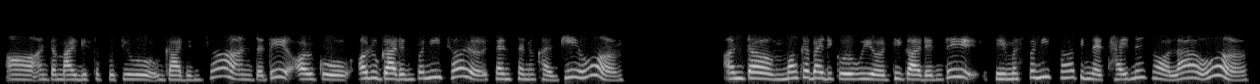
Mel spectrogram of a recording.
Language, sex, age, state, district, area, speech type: Nepali, female, 18-30, West Bengal, Darjeeling, rural, conversation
